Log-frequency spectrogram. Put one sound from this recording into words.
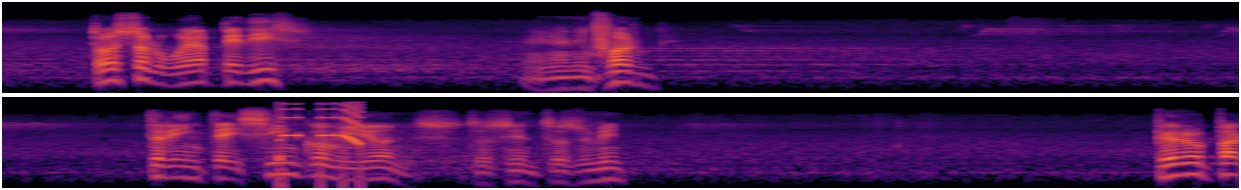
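An elderly man speaks calmly through a microphone, with pauses, in a large echoing hall.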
